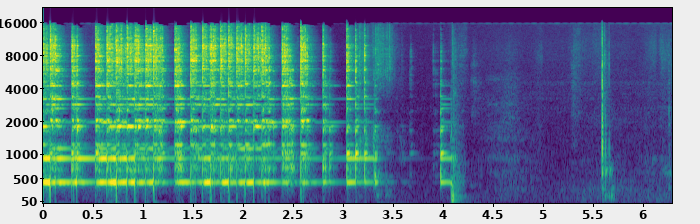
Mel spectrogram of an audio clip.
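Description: Cowbell rung rapidly, a fast clatter of strokes over its ringing tone, for about three and a half seconds before it stops and dies away. A single knock follows about half a second later.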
